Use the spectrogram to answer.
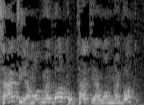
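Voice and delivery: put-on high, whiny little boy voice; small child. Toddler on the kitchen counter begs his father for the bottle, high and whiny. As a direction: play the crying toddler begging Tati. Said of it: "And he says".

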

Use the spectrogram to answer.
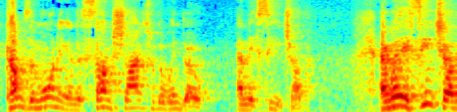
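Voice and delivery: ordinary talk

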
